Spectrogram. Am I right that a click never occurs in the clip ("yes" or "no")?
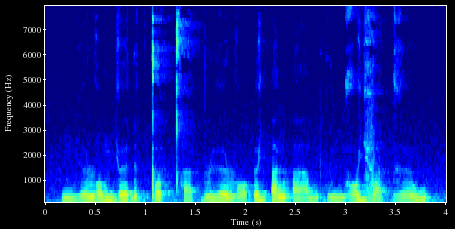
yes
